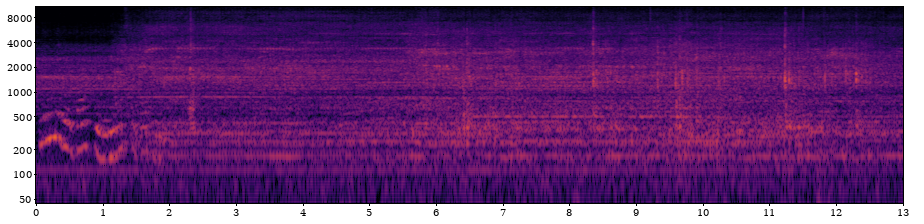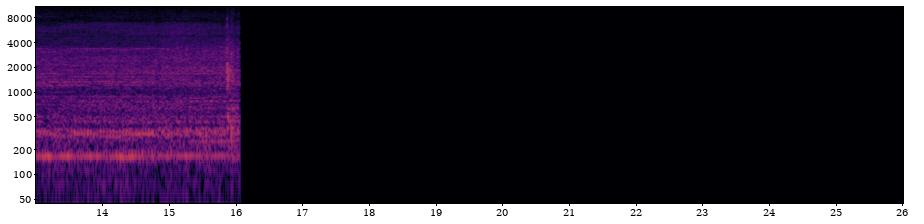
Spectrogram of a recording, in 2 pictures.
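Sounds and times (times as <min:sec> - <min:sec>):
robot vacuum motor and brush whir: 0:00.0 - 0:16.1.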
